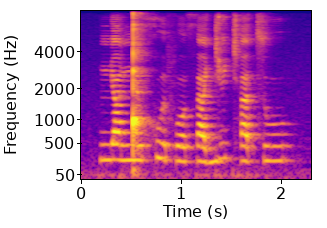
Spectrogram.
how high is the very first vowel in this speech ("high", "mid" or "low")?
low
